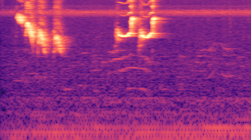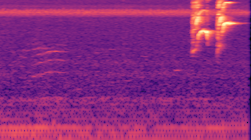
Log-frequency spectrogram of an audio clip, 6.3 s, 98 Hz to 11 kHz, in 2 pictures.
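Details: Cucak rante call used for luring birds: three bursts of high, sharp chirping notes, the first around half a second, the second near 1.5 seconds, the third near 5.7 seconds, separated by quiet stretches with a steady high hiss and low hum.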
